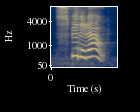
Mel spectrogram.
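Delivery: sharp high order; urgent command. A narrator's reading. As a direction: order her to spit. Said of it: "said Mister Wonka".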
